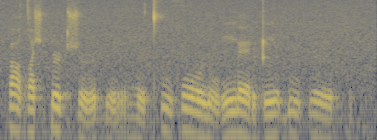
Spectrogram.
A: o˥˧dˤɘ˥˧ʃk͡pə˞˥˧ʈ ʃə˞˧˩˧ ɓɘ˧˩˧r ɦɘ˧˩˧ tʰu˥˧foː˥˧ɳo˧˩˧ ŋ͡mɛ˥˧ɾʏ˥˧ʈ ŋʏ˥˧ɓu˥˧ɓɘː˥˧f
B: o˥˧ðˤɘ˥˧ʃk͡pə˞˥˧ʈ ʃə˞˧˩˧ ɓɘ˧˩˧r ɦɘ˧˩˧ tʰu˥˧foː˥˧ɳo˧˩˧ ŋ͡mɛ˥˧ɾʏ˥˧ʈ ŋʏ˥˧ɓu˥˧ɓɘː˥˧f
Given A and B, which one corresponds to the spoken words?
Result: A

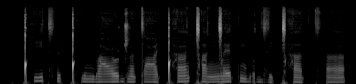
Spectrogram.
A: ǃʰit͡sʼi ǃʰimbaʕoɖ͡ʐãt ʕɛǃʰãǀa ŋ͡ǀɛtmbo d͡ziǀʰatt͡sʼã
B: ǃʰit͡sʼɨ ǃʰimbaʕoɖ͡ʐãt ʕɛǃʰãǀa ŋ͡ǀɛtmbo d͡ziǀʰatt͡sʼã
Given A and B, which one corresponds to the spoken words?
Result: B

